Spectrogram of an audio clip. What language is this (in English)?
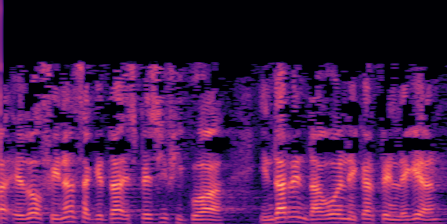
Basque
